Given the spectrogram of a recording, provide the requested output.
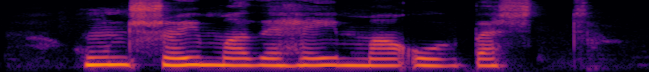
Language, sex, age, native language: Icelandic, female, 8, Icelandic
